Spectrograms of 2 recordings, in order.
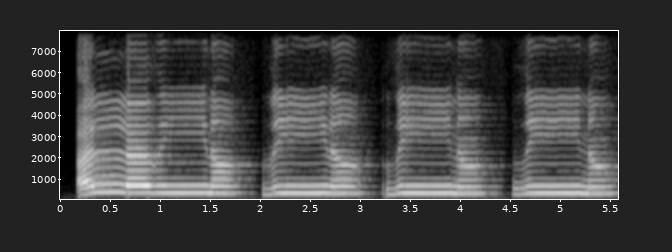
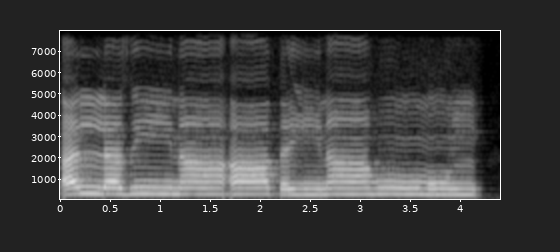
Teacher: نون کے اوپر زبر ہے، اسی لیے ہم اسے بالکل جلدی چھوڑ رہے، یعنی کہ اس کو ہم لمبا نہیں کرنا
